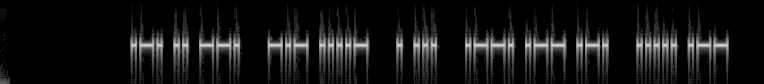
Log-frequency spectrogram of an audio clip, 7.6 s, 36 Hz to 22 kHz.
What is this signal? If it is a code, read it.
Morse code, heard as a keyed tone, about 28 wpm, 700 Hz. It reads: RIG K4 ES PWR 5W
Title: K1USN SST QSO Practice 28wpm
